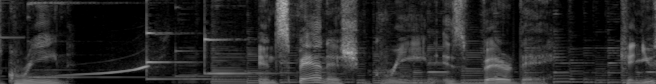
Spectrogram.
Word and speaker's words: vert: In Spanish, green is verde. Can you say verde? Verde. In French, green is pronounced ver.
